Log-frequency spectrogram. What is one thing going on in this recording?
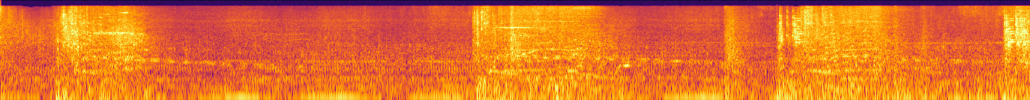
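A hover bike engine hums steadily as it speeds along.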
